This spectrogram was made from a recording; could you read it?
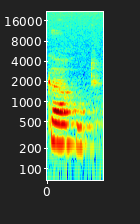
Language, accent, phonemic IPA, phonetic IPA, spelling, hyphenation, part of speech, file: Armenian, Eastern Armenian, /ɡɑˈʁutʰ/, [ɡɑʁútʰ], գաղութ, գա‧ղութ, noun, Hy-գաղութ.ogg
- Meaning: 1. colony, settlement 2. colonists, settlers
